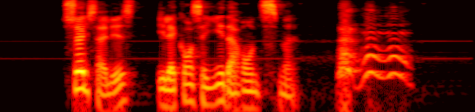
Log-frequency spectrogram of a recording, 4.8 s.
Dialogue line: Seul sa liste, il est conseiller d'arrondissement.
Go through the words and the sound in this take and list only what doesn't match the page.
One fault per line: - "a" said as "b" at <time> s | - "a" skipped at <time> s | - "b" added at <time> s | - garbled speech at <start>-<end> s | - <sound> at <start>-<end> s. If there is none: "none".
- bark at 3.4-4.2 s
